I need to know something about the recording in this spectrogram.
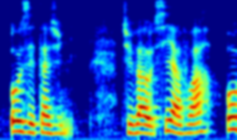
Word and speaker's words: aux États-Unis: Et là, on prononce le X avec le E puisque c'est une voyelle et on prononce comme un Z, aux États-Unis.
